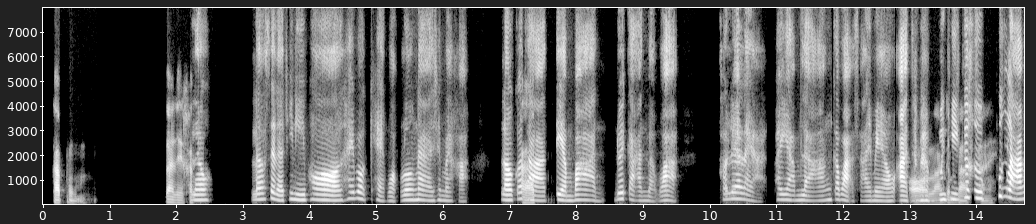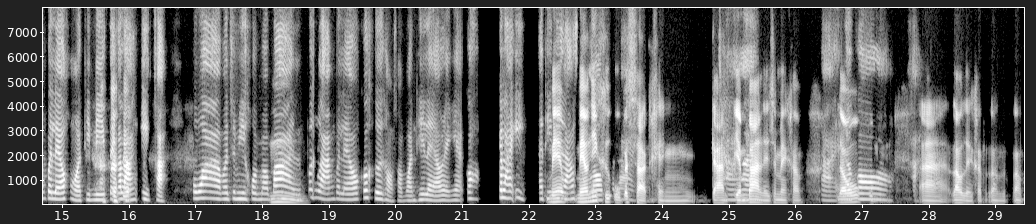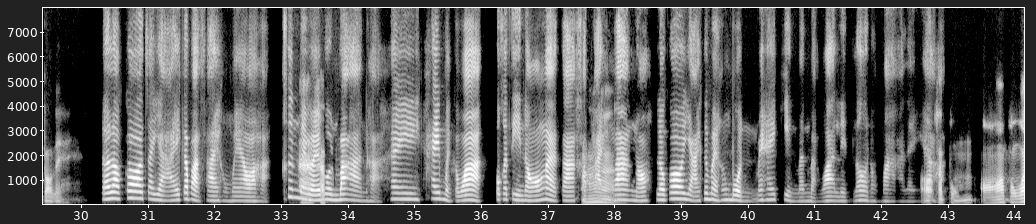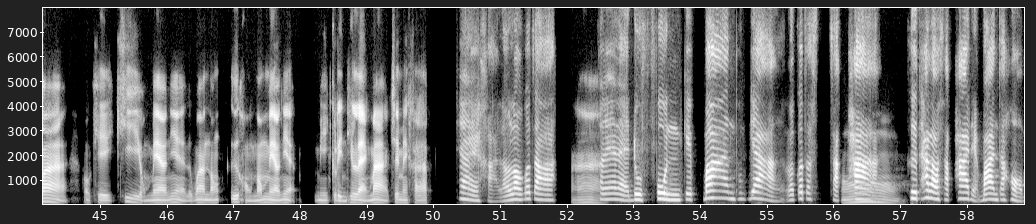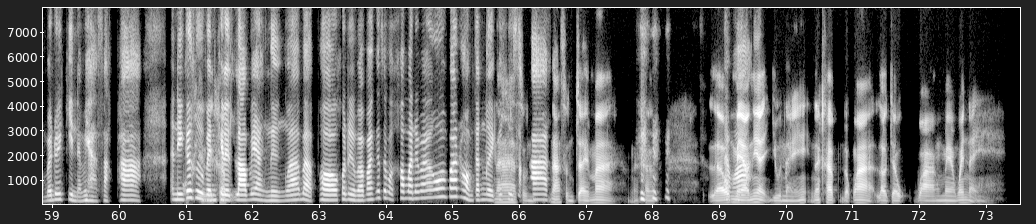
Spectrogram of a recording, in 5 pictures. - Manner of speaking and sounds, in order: laugh; laughing while speaking: "ยา"; chuckle
- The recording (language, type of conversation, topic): Thai, podcast, ตอนมีแขกมาบ้าน คุณเตรียมบ้านยังไงบ้าง?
